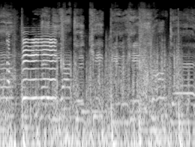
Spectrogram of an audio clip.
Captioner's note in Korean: 빵빵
